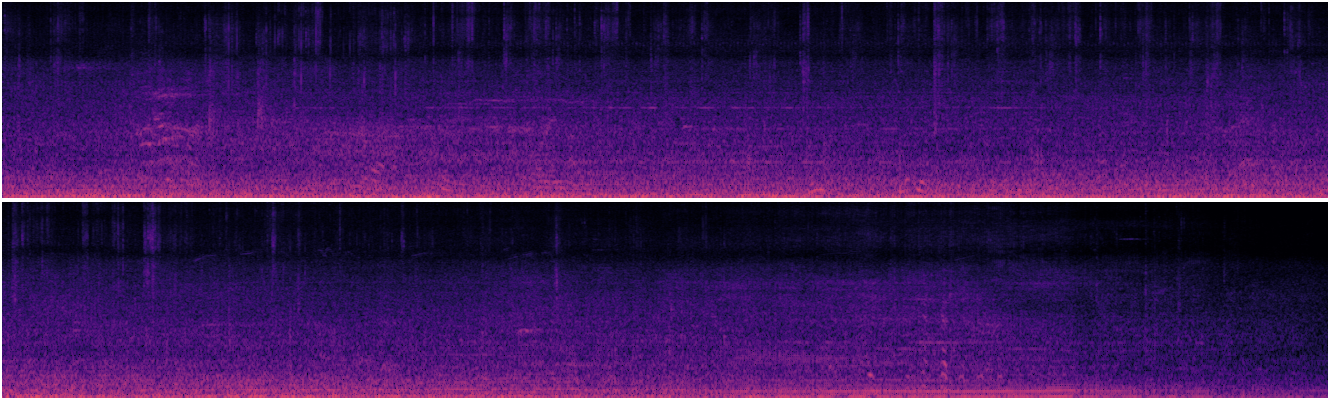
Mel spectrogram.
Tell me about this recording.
on abridge across the prinsengracht channel, traffic and people on the street. a boat crossing the bridge. international city scapes - social ambiences and topographic field recordings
